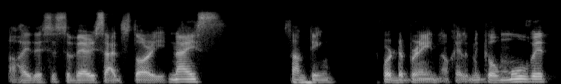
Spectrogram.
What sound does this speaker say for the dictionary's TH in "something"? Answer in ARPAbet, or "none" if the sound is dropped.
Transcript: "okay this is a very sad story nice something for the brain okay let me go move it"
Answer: T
